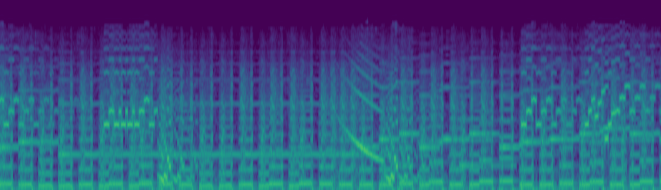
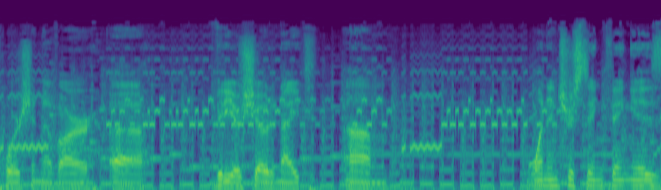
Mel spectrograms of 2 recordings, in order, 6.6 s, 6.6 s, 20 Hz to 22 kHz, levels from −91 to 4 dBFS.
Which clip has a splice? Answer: second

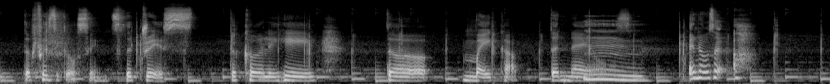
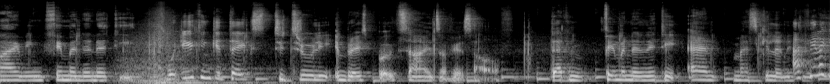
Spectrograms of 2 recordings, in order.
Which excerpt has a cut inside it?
second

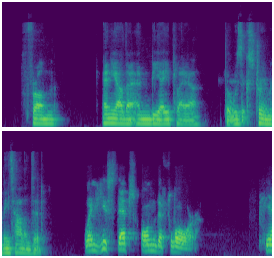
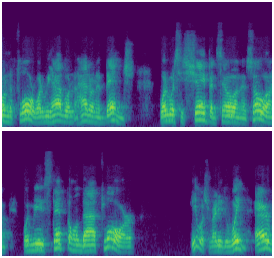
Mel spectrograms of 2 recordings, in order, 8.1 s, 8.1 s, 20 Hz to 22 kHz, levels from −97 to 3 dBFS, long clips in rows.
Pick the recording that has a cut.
first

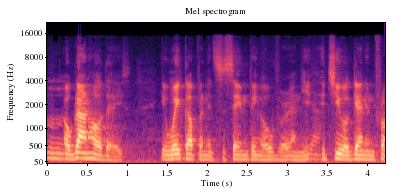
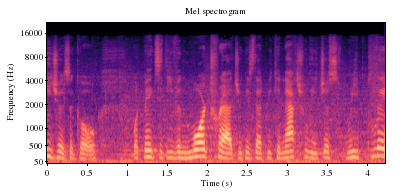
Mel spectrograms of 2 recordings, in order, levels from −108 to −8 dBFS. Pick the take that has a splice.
second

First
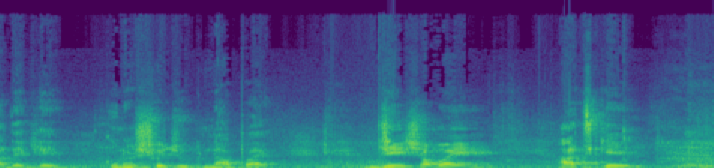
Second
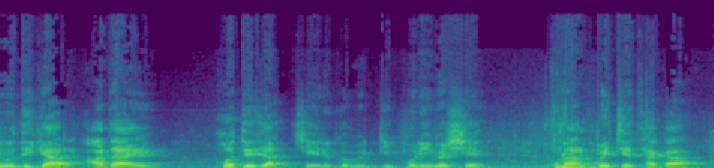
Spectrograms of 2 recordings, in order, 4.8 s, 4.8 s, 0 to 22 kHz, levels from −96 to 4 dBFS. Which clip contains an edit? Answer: first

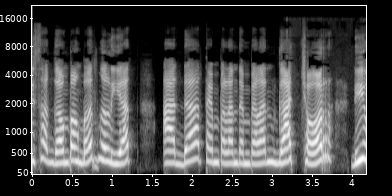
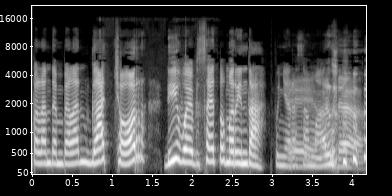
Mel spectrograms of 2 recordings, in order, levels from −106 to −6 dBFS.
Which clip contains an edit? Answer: second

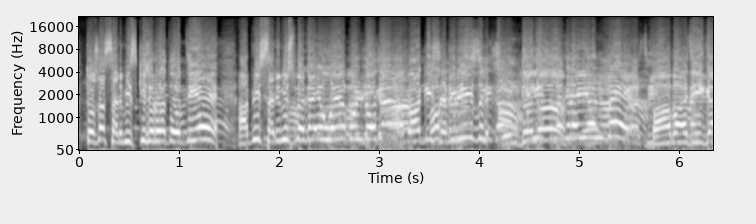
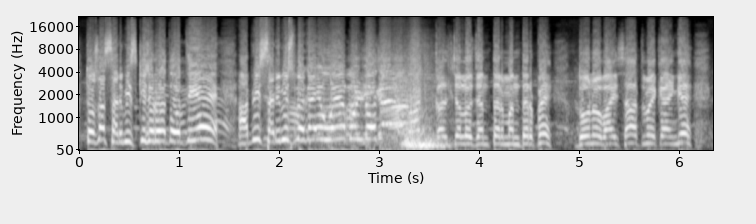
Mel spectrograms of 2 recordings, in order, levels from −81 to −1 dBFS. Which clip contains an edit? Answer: second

